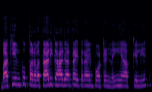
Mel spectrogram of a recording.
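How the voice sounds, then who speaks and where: A young man teaching a live online grammar class, drilling answers in a brisk, chatty way and talking straight to his students. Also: sits high, steady tone, phone-quality sound. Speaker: online exam tutor.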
